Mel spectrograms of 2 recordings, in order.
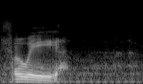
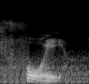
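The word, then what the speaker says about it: Fowey: Reads Foy. Oh, correct pronunciation is Foy, so miss out the middle bit basically.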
